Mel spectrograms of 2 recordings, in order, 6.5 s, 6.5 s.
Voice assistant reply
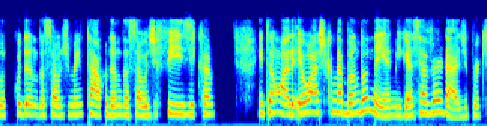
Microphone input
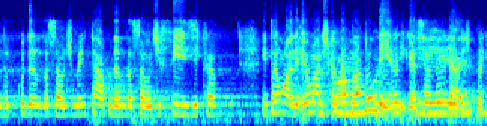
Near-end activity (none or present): present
